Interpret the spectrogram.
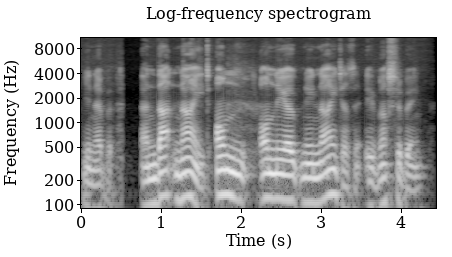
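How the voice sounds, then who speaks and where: A man's voice: fairly low pitch, moderate pace, a little mellow. An older man who writes and performs in pantomime, telling a rambling anecdote and repeating phrases for effect. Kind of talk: anecdotal storytelling.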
